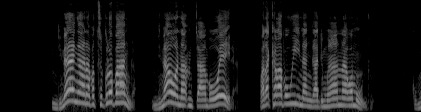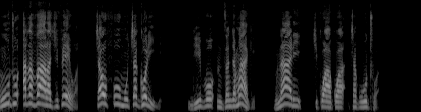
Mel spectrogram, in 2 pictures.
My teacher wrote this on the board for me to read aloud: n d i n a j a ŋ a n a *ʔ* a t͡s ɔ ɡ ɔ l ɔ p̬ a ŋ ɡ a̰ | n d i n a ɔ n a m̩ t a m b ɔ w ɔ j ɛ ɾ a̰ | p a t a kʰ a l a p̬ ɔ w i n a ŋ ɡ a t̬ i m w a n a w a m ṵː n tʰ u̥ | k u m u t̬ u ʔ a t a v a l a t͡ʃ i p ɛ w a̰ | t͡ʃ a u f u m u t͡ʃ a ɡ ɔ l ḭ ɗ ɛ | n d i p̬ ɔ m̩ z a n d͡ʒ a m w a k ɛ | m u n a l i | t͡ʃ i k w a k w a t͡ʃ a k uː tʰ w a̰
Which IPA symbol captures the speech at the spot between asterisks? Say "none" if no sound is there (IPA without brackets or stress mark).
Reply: p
